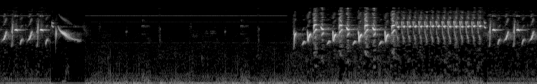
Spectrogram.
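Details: European goldfinch; song; to stimulate other goldfinches to sing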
